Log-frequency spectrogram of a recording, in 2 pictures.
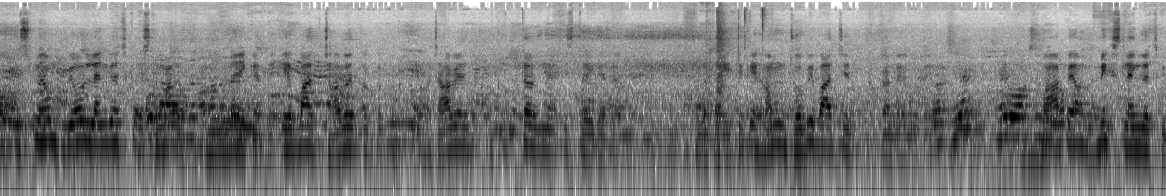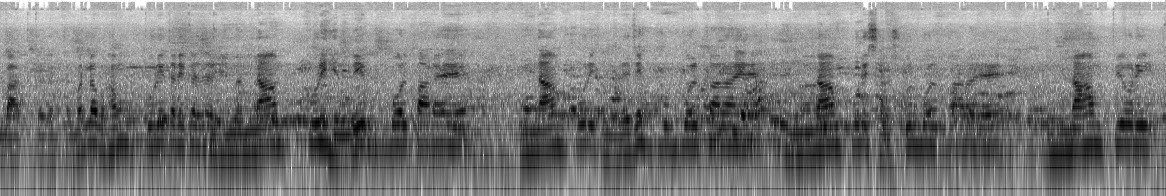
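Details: Adult man who stammers speaking spontaneously in Hindi during daily stammering practice; stammering.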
